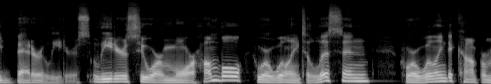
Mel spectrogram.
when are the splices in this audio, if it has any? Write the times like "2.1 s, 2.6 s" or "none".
0.9 s, 2.5 s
